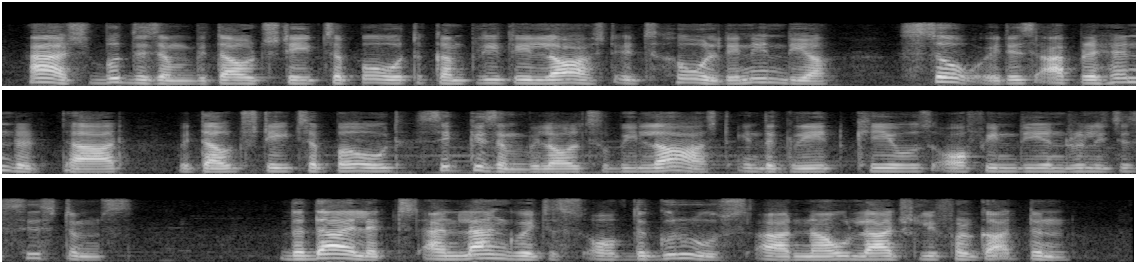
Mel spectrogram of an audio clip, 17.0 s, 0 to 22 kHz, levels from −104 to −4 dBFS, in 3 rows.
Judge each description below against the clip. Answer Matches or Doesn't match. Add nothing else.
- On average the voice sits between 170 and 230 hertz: Doesn't match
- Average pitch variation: Doesn't match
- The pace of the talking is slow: Doesn't match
